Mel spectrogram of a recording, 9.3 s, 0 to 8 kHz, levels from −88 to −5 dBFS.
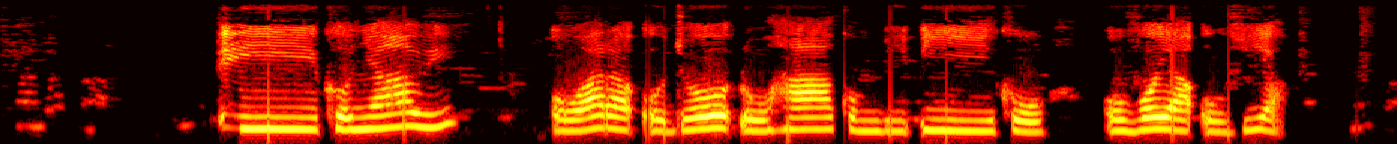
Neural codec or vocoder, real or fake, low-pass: none; real; 7.2 kHz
